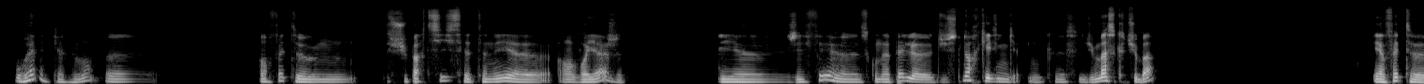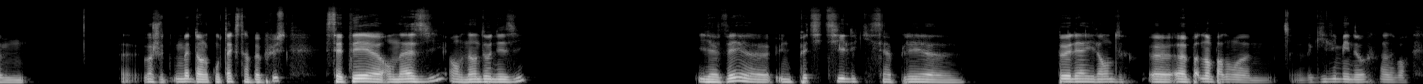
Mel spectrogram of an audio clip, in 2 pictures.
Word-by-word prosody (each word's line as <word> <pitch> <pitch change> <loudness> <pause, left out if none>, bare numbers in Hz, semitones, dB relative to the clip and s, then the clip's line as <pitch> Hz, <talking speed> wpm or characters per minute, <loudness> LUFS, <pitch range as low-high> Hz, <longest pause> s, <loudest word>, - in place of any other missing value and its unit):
Ouais, 150 - -2
carrément, 115 +8 -9
heu 125 -3 -9 1.1
en 130 - -4
fait, 155 +5 -10
hem, 115 -2 -3 0.4
je - - -13
suis - - -5
parti 170 - -4
cette 135 -8 -7
année, 130 +5 0
heu, 115 -4 -2
en 120 +1 -5
voyage 115 0 -2 0.9
et 120 -1 0
heu, 115 -1 -4
j'ai 115 +1 -4
fait, 200 - -4
heu, 120 -6 -2
ce 115 - -13
qu'on 120 - -6
appelle, 140 +7 -1
heu, 115 -3 0
du 110 +1 -13
snorkeling, 140 - -1
donc 105 +1 -15
heu, 115 - -8
c'est 115 -1 -15
du 110 +1 -7
masque 170 +5 +2
tuba. - - -2 2.2
Et 125 - +3
en - - +4
fait, 165 +3 -3
hem, 100 -3 0 1.0
heu, - - -9
moi 125 +3 +1
je 115 - -2
vais 110 - -4
te - - -11
mettre 130 0 +3
dans 120 - +8
le 115 - +4
contexte 120 +3 +1
un 115 - +2
peu 110 +1 +2
plus, 155 +8 -2 0.4
c'était 135 +3 +8
en 120 0 +4
Asie 130 - +4
en 115 -2 0
Indonésie 120 - +3 1.7
il 125 - +1
y - - +7
avait, 135 +9 +5
heu, 115 -6 +2
une 120 -1 -2
petite 145 +5 -4
île 130 -2 +2
qui 120 - -19
s'appelait, 120 +1 -2
heu, 105 -3 -1 1.0
Pehl 135 -1 +6
Island, 125 -3 0 0.2
heu, - - 0 0.2
heu, 125 -2 +6
non 130 -2 +4
pardon, 115 -3 -2
hem, 100 -1 -11 0.4
Gili 125 +4 -7
Meno, 115 -3 -1
rien 115 -2 -5
à 110 - -9
voir, 105 -1 -11
120 Hz, 155 wpm, -22 LUFS, 115-130 Hz, 2.2 s, dans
